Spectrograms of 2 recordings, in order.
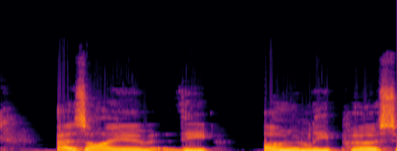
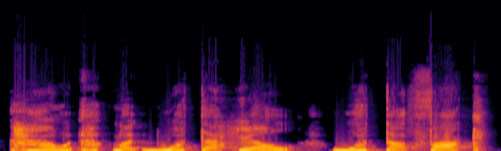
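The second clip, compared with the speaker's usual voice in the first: exasperated; 7 semitones higher than usual. Real, not acted. Exasperated venting at accuser.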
